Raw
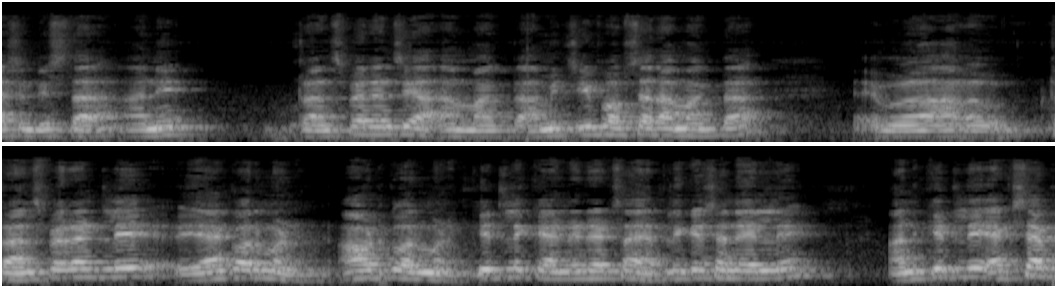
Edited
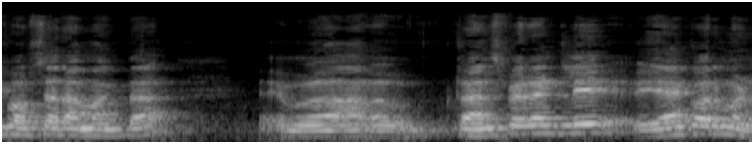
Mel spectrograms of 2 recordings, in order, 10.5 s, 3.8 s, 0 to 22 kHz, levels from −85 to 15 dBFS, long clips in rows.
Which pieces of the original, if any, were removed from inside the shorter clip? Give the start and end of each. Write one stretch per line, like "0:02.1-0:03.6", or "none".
none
